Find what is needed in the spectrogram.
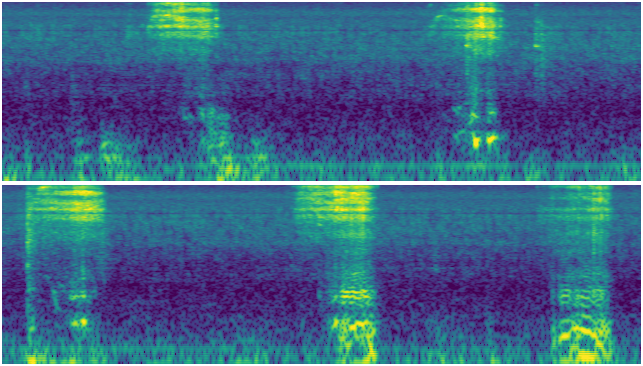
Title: Loona snoring like she pays rent. 😪💤😭 #comedy #trendingshorts #sleep #reels #snore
